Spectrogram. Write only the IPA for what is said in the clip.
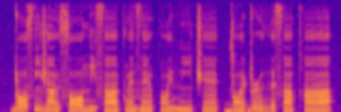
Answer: ɖɔsĩʒãʊ̯ sɔni sãtʷɛ̃ zɛ̃ʊ̯kɔ̃ɪ̯ vĩt͡ʃɛ̃ | ɟɔ̃ɪ̯ɖə˞ʊ̯rəsã t̪ʰã

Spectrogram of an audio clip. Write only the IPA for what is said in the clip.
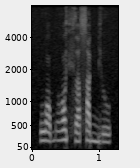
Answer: wɔ˧bʱɔ˦fʲɐ˨˦sˤɐ˦ bʲu˨

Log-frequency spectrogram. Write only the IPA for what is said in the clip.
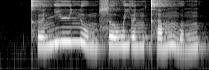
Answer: kʰɵ˨˥njyː˥n uː˨˩mso˨˧wjɵ˨˧nkʰɐ˨˥m ŋʊ˨˥ŋ

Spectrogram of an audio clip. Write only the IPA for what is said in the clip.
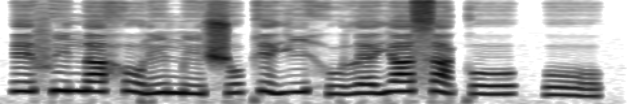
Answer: e˦fĩ˦na˦ho˦˨ ɾĩ˧mĩ˨ ʃo˨˦ke˦˨ ji˧hu˨ lɛ˧ja˦sa˦˨ko˧ | o˨

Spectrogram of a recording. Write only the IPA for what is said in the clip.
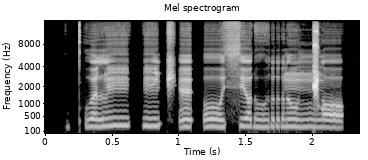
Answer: kʷʼœ˨lĩ˦ | ĩ˨˦t͡ʃʼɛ̃˨ʔoː˨ sʲɔ˨ɾo̤˨rõ˨ŋ͡ǁɔ˨

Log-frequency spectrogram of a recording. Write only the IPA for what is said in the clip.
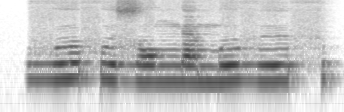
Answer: vɵfɵ zɔŋæmɵvøf

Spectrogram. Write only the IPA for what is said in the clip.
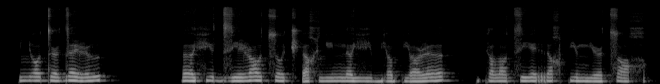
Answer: ʎɔo̯tə˞dəe̯ɭɯ | əfʲɯ d͡zi ɭɔo̯t͡sot͡ʃʼəχʎi nə vʲəbʲɔpʲɔɭə | pʲəlˠot͡sie̯rɯχ pʲə˞mʲə˞t͡sɔχ

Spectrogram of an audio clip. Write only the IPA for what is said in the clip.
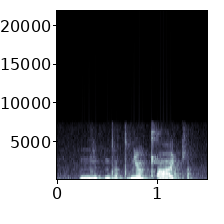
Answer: ndĩtndɔtʎɛ̃ qʼac

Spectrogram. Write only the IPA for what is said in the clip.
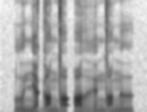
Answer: lunʲɑɡɑ ndɑʔɑ røndɑnɯ

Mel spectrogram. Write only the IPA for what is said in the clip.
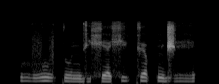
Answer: ṳ˦˨vu˦˨vt̪u˨ndi̤˨ xʲæ˨xʲe̤˦ kʲɒ˦pnd͡ʒe̤˦

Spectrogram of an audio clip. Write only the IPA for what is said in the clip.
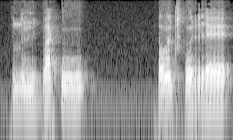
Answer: ʎɔmiba k͡pu | lˠĩt͡sʼo rɛ

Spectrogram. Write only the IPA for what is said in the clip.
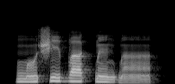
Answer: mɔ̃˧ ʃe˦ba˦ k͡pɛ̃˧ɡ͡bã˨

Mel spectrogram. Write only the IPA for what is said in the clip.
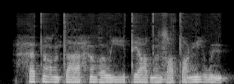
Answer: hɐ tɐ̃ʕõtaː hɐ̃ʁʷɐwiː teːdˤĩɮɐ tˤɐ ŋiːwɨ

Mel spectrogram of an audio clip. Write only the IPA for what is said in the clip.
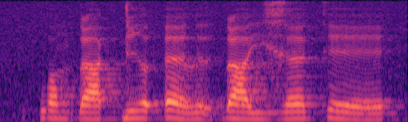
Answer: hwɔ˧˩mɗaː˨˩k̚ɗi˨˦ə̯ ʔɛ˧˩lɨ̰˧˨ ɗa˨˩jɣɛ˨˦ke˧˩˨

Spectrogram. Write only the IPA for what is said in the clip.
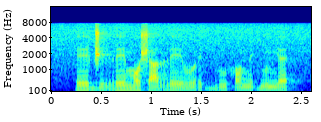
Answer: eː˦d͡ʒi˨ reː˦mɔ˦ʃa˨ reː˦˨βʊ˨ ɾɪ˦ ɡ͡buː˨hɔ˨ ne˨˦ɡ͡bũ˦˨ɲɛ˦

